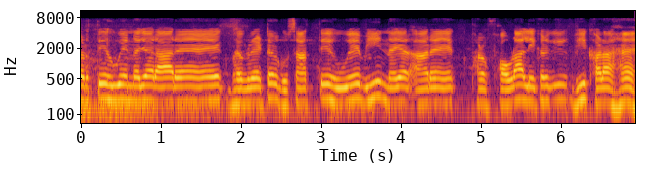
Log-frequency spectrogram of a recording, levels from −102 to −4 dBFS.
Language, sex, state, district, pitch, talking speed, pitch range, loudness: Hindi, male, Bihar, Araria, 175 Hz, 180 wpm, 165-185 Hz, -20 LUFS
